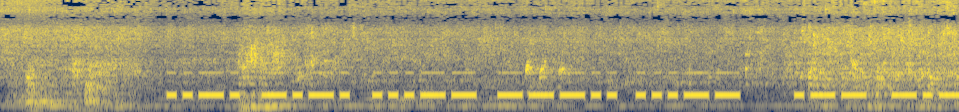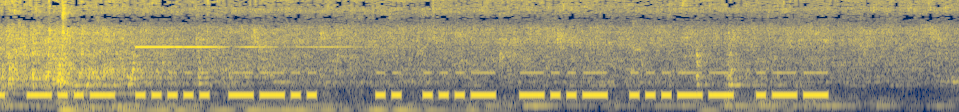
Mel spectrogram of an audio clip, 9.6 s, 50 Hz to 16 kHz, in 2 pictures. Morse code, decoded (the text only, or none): FC383 WKX5Z IVX3W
